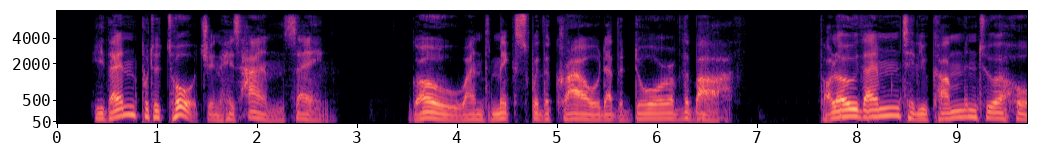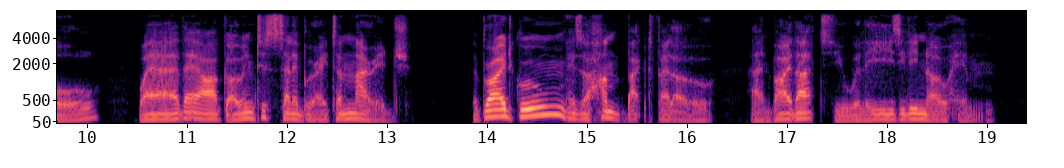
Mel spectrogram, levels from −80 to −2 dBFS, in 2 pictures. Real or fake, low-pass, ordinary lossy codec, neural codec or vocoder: fake; 7.2 kHz; AAC, 48 kbps; vocoder, 44.1 kHz, 128 mel bands every 256 samples, BigVGAN v2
